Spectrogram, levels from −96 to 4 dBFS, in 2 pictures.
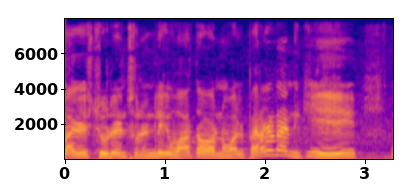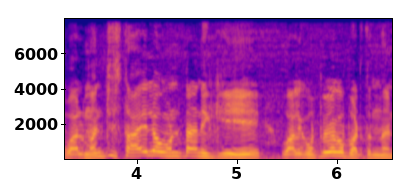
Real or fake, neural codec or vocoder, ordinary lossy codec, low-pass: fake; codec, 16 kHz, 16 kbps, FreqCodec, larger model; none; none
